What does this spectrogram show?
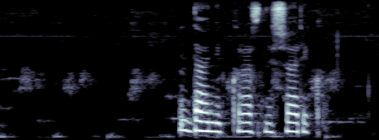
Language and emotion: Russian, neutral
